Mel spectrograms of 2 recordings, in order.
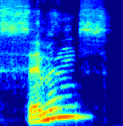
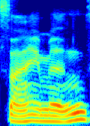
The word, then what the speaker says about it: Simons: spelling of your name is it actually pronounce Simmons it's Simons it Simons ah okay Scottish way back okay see mine Simmons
